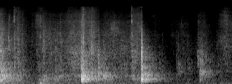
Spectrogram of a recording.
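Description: Cardboard packaging being handled as a small box is pulled out from the inserts of a shipping box: three dull knocks with cardboard scraping and rubbing between them.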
